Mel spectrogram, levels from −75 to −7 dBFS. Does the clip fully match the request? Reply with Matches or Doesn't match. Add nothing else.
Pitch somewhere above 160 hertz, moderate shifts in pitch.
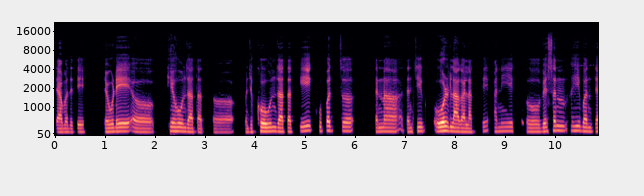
Doesn't match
